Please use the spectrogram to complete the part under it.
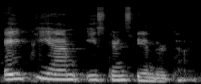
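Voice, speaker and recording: Woman co-host on a live webinar, calm matter-of-fact, mid voice, faint hiss behind. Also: medium pitch, moderate pace.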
